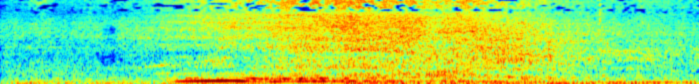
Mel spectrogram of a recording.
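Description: A motor vehicle accelerating past on the road: about a second in its engine note rises and then holds, over a rush of tyre and road noise that peaks and fades away over the next few seconds.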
